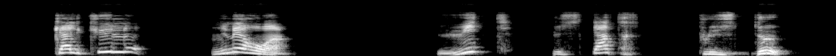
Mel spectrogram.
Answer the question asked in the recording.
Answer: Réponse 14.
